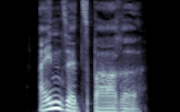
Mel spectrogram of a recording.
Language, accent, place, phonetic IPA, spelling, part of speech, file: German, Germany, Berlin, [ˈaɪ̯nzɛt͡sbaːʁə], einsetzbare, adjective, De-einsetzbare.ogg
- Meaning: inflection of einsetzbar: 1. strong/mixed nominative/accusative feminine singular 2. strong nominative/accusative plural 3. weak nominative all-gender singular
